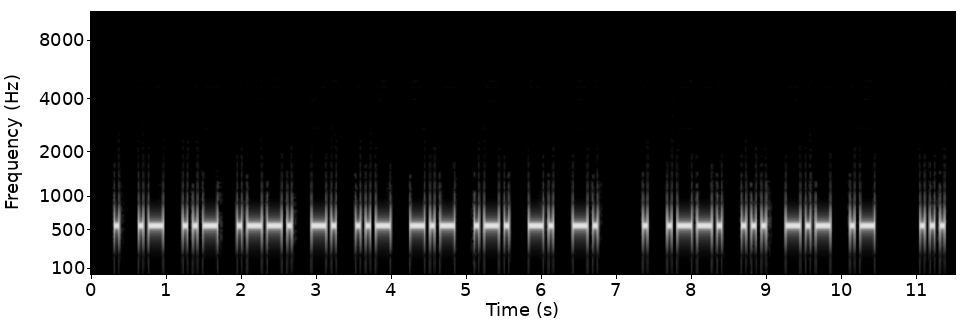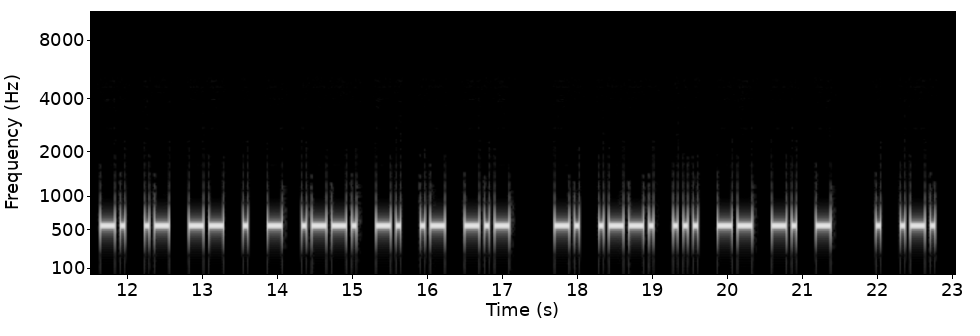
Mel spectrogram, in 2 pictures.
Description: Morse code, heard as a keyed tone, about 18 wpm, 550 Hz. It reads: EAUPNUKRNN EPSKA SNAMETPNAK NPSMNT ER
